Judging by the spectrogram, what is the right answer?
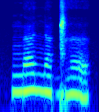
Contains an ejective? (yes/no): no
